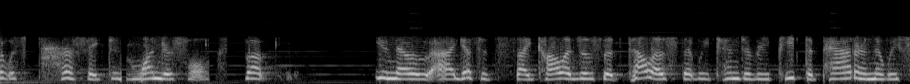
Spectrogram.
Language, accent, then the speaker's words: English; Mansfield, Ohio, United States; I grew up in Mansfield, Ohio, a small town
